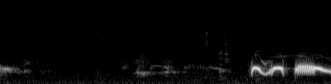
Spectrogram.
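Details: Spotted dove in the 'giọng đồng kim' (bell-like 'đồng chuông') voice style: quiet soft murmurs, then at the end one loud phrase of a rounded, wavering double coo followed by a longer, sliding coo.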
